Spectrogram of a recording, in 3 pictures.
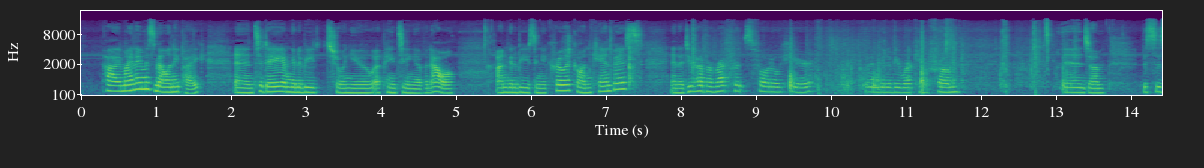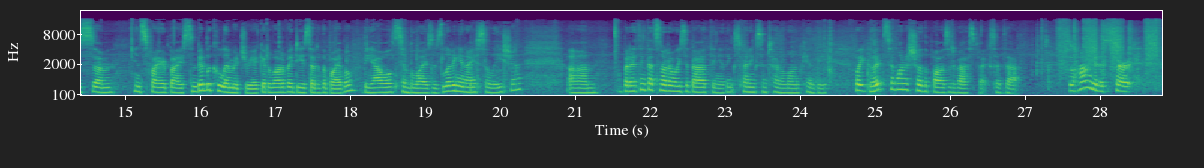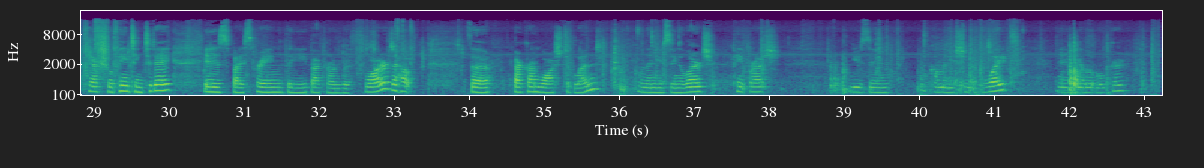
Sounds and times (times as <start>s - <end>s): Speech: 0.3s - 5.0s, 5.6s - 9.8s, 10.5s - 11.8s, 13.1s - 27.0s, 27.6s - 33.3s, 34.0s - 38.2s, 39.1s - 42.8s.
